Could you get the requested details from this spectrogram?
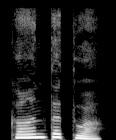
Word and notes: ಕಾಂತತ್ವ: kāntatva; Kannada

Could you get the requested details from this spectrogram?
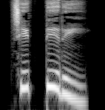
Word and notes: ಚಿಟ್ಟಿರಿ: ciṭṭiri

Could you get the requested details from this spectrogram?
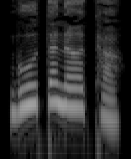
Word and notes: ಬಿದಾನದ: Kannada

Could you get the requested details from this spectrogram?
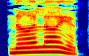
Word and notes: ನಾಲಾಯಖು: nālāyakhu

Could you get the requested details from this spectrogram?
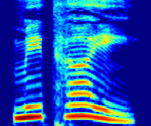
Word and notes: ಮೌಢ್ಯ: mauḍhya

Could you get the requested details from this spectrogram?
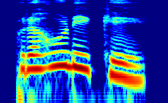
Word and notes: ಪ್ರಹುಡಿಕೆ: Kannada

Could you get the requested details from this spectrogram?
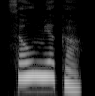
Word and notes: ಶಮ್ಯಾಕ: kannada

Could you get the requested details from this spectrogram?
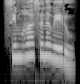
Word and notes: ಸಿಂಹಾಸನವೇರು: kannada

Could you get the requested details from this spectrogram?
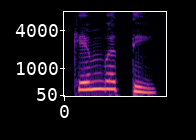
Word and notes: ಕಾಂಬೋದಿ: Kannada

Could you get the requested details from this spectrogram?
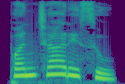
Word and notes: ಪಂಚರಸ: Kannada

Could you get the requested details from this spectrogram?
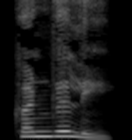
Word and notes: ಕಣ್ಗಲಿ: kaṇgali

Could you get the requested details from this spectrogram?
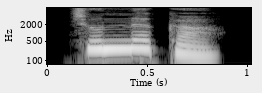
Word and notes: ಚೆನ್ನಿಗ: cenniga

